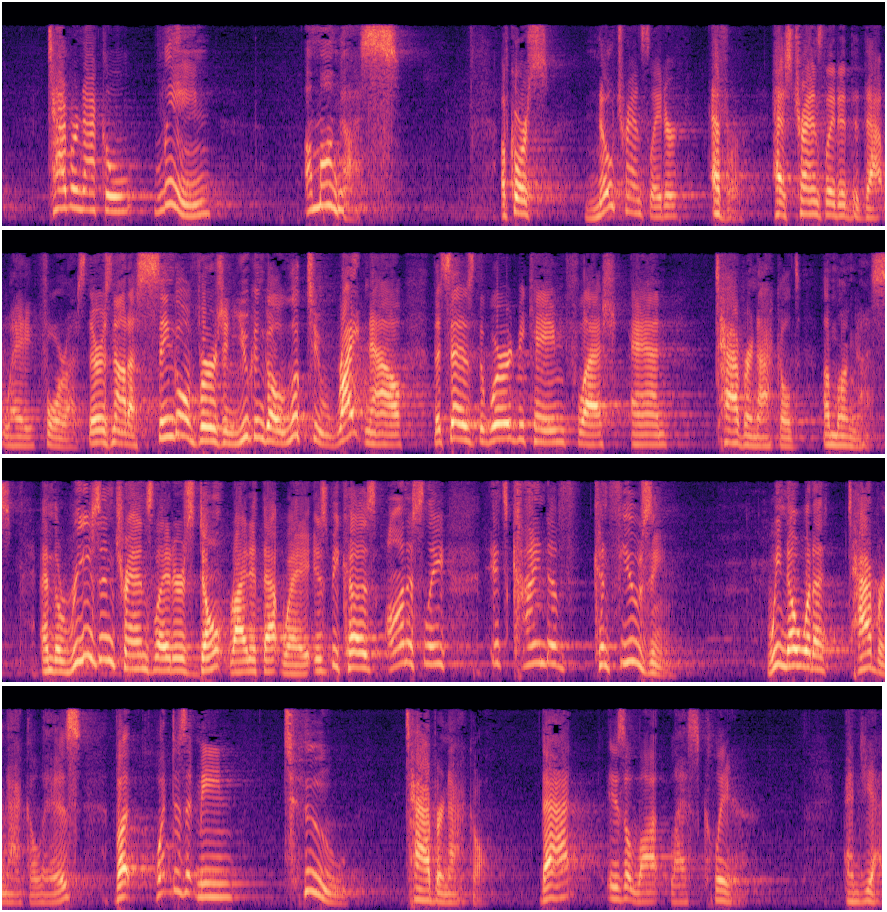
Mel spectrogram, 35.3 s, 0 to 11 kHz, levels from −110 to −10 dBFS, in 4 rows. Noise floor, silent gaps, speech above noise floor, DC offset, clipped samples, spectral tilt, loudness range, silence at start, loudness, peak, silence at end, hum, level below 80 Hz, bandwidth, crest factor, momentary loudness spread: -60 dBFS; none; 37 dB; under 0.1%; under 0.1%; -4.5 dB/octave; 7 LU; 0.45 s; -23 LUFS; -4 dBFS; 0 s; none; -68 dBFS; 8 kHz; 20 dB; 16 LU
